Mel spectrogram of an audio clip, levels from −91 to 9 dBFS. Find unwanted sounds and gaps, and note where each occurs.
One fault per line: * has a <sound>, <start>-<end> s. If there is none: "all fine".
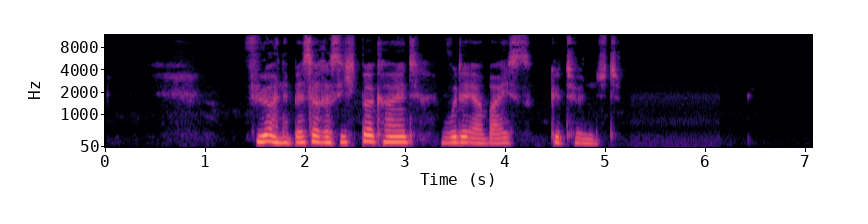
all fine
